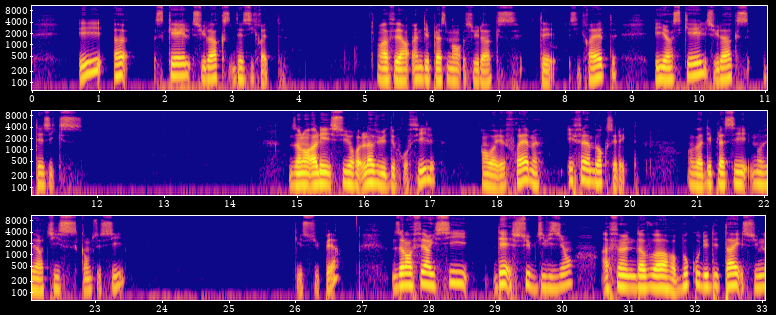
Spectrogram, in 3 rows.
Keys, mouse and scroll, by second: 1.2-1.8 scroll up 1, 1.8 s, 5.2 click, 8.0-9.2 middle drag, 9.2 s, 13.1 scroll down 4, 13.3-15.3 middle drag, 15.3 KP_3, 16.3 ctrl+scroll up 5, 17.0 scroll up 2, 17.4 z, 18.2 right click, 18.5 b, 20.5 click, 23.8 z, 24.0 scroll down 2, 24.2-27.1 middle drag, 29.6 KP_Divide.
